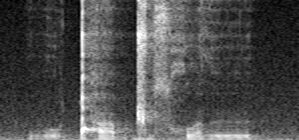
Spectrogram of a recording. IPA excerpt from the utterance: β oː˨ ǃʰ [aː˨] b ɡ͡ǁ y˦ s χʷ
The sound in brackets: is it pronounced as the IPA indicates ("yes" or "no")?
no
